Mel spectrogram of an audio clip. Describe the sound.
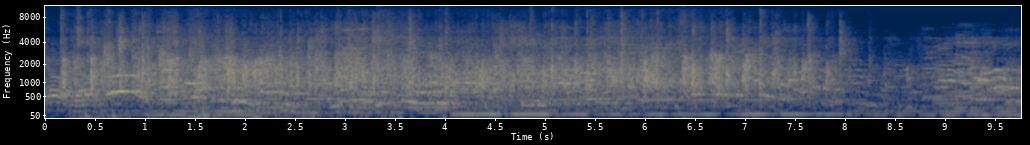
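An audience breaks into steady, dense applause that carries on for the full stretch at an even loudness, with crowd voices and a low sustained tone mixed underneath.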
